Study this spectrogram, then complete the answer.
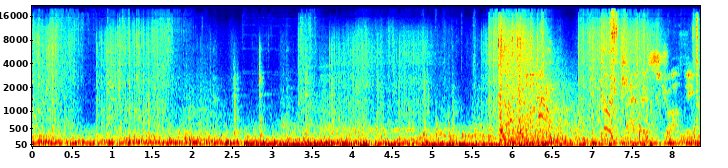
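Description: Repeated loud gunfire bursts from a shotgun in the game Starfield, booming blasts in a dense, continuous combat mix with a sharp rise in intensity near the end.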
